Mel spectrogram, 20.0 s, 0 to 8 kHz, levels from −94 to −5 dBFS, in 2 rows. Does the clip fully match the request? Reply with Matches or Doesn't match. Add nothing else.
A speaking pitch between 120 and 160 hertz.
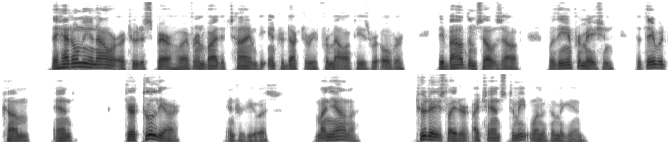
Doesn't match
